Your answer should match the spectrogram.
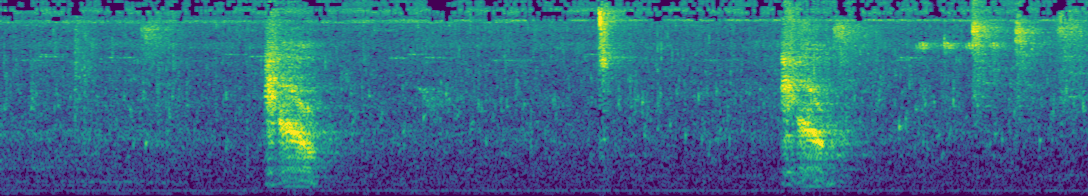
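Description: Two loud monkey screams, each about half a second long and falling in pitch, about five seconds apart, over a steady background hiss of jungle ambience. A single sharp click comes between them.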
